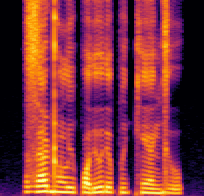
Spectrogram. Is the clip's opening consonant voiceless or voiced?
voiced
